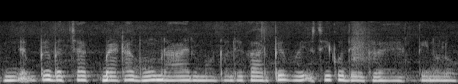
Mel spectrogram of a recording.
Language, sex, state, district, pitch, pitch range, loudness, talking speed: Hindi, female, Punjab, Fazilka, 190 Hz, 185-200 Hz, -17 LUFS, 250 wpm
